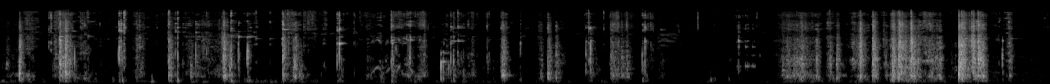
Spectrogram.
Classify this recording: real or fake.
real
